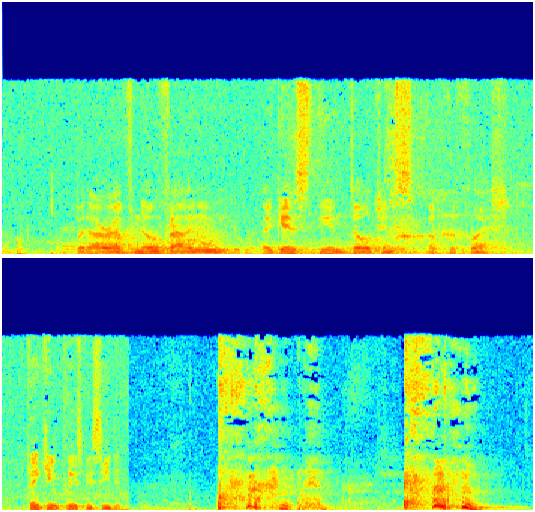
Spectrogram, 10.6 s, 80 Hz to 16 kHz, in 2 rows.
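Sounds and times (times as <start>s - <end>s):
speech: 0.7s - 6.7s, 7.8s - 8.7s, 9.6s - 10.2s
throat clearing: 3.8s - 4.6s, 7.5s - 10.4s
audience members coughing in a room: 3.8s - 4.8s, 7.4s - 10.4s.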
